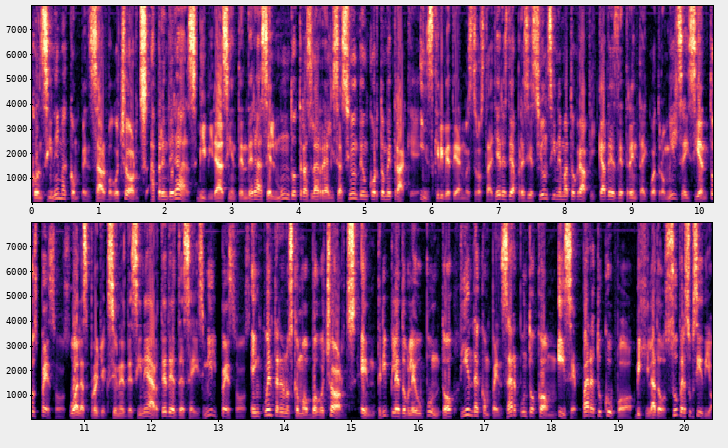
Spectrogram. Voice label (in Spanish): locución institucional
